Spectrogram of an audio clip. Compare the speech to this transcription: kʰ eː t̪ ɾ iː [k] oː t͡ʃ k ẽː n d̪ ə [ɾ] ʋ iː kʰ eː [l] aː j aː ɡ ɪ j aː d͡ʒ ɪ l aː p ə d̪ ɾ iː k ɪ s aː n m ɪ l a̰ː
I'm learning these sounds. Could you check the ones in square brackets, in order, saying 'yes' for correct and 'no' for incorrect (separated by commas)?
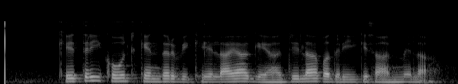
no, yes, yes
